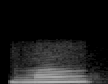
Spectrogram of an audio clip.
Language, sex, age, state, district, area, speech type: Marathi, female, 30-45, Maharashtra, Washim, rural, conversation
